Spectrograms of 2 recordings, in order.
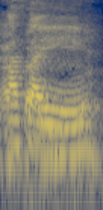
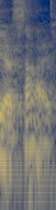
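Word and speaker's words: açaí: I mean, that's how I like to pronounce it, so I don't know. Is that how you pronounce it? Acai. Well, I say Asai. Asai. So, you know. I hear people say it like that, though. When I go to Starbucks, I say Asai, and they already know what I mean.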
